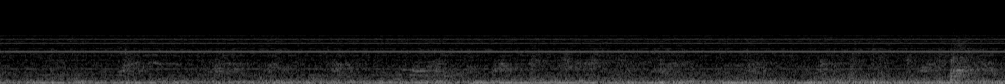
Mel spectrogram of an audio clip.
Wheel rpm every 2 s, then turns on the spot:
0, 0, 0, 0, 0.
none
